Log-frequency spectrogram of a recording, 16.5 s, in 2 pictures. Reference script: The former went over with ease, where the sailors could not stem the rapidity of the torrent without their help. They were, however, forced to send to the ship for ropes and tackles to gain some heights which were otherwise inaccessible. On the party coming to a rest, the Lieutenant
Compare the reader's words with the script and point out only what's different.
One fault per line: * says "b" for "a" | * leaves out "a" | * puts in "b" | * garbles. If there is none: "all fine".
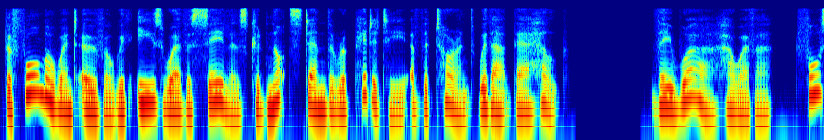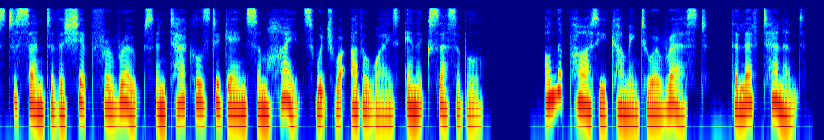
all fine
